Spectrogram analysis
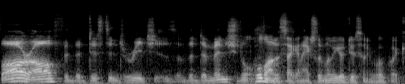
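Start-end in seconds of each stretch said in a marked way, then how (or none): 0.0-2.5 deep, low-voiced narrator voice. Starting a prologue intro: deep voice. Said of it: "Deep voice".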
